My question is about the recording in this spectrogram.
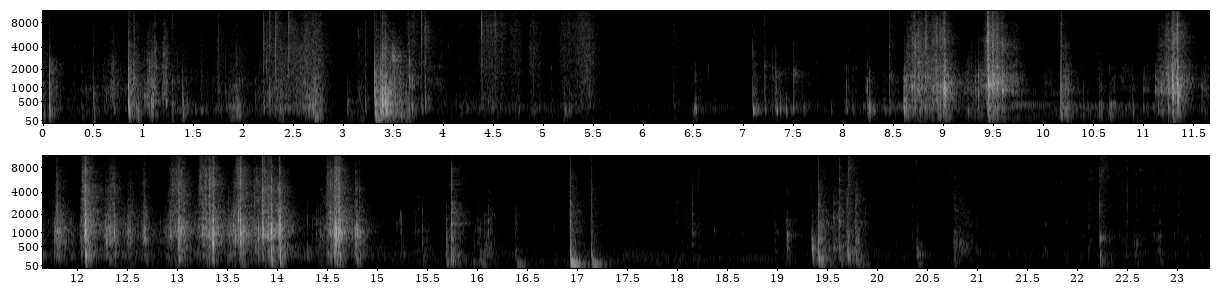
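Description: Cardboard box and plastic packaging handled and opened, crinkling and tearing in irregular bursts, busiest through the middle, as a collapsible plastic stool is unpacked.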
